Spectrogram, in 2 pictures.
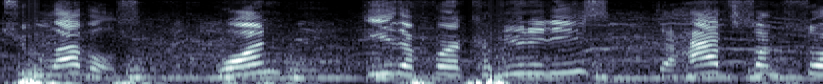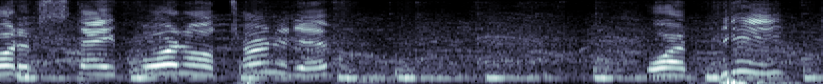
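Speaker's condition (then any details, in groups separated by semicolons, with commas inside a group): No condition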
